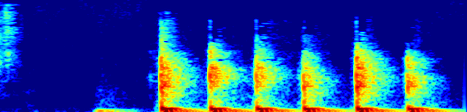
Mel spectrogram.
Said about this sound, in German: In Wahrheit sind es nur Kräfte, obwohl ich darauf klopfen kann.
